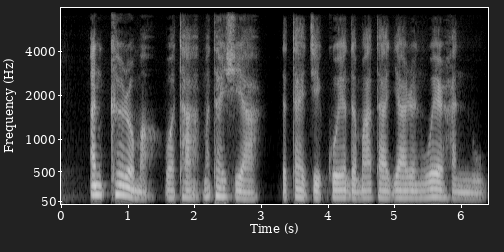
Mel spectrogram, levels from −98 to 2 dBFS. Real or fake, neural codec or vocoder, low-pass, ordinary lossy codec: fake; codec, 16 kHz, 0.4 kbps, LongCat-Audio-Codec; 7.2 kHz; none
